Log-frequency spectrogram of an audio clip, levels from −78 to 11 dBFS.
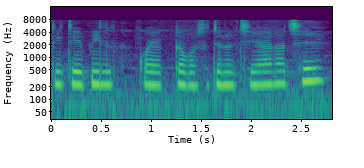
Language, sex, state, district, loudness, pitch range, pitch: Bengali, female, West Bengal, Alipurduar, -15 LUFS, 225-235 Hz, 225 Hz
